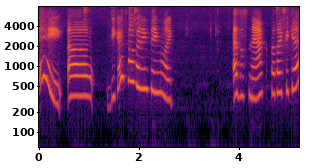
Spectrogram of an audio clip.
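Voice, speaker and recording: An extremely high, squeaky put-on character voice from a woman, fairly slow in pace, with long, frequent pauses. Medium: actual play. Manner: casual, polite.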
